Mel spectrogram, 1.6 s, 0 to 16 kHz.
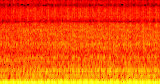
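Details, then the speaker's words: Dixie Chopper 2550 mower after fixing no-start caused by bad PTO switch: starts right up and settles into a steady, even low rumble with no misses or knocks; healthy idle. "What's that? Starts right up. Does what it's supposed to"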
